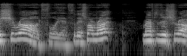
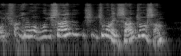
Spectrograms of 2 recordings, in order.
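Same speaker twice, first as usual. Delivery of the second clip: put-on drunk, aggressive tough-guy voice, higher and quieter; 8 semitones higher, 5 dB quieter than usual. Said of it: "And you're like".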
